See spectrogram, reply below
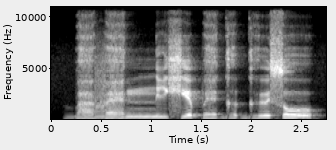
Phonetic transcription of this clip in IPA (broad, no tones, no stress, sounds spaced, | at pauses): bʱ a̤ v æ̤ nː i xʲ ɛ p ɛ̤ ɡʱ ə ɡʱ ʏ s o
